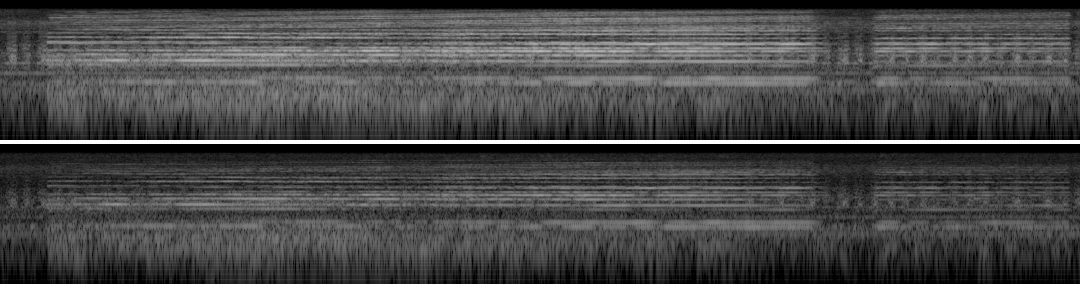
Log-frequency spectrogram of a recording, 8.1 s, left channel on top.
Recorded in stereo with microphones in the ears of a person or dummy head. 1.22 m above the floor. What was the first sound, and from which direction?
A car horn, 70° left (ahead or behind).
